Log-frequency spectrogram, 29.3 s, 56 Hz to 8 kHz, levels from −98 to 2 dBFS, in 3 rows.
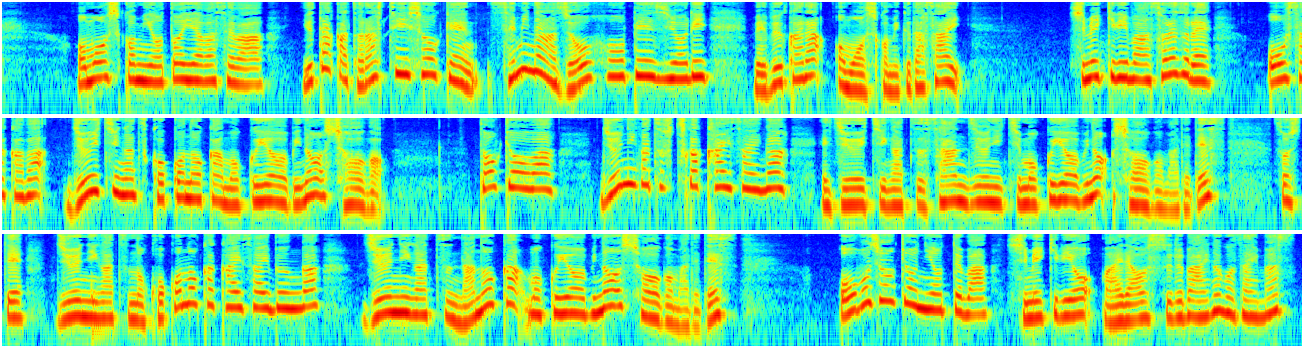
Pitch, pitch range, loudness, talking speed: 235 Hz, 200-290 Hz, -16 LUFS, 280 characters per minute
